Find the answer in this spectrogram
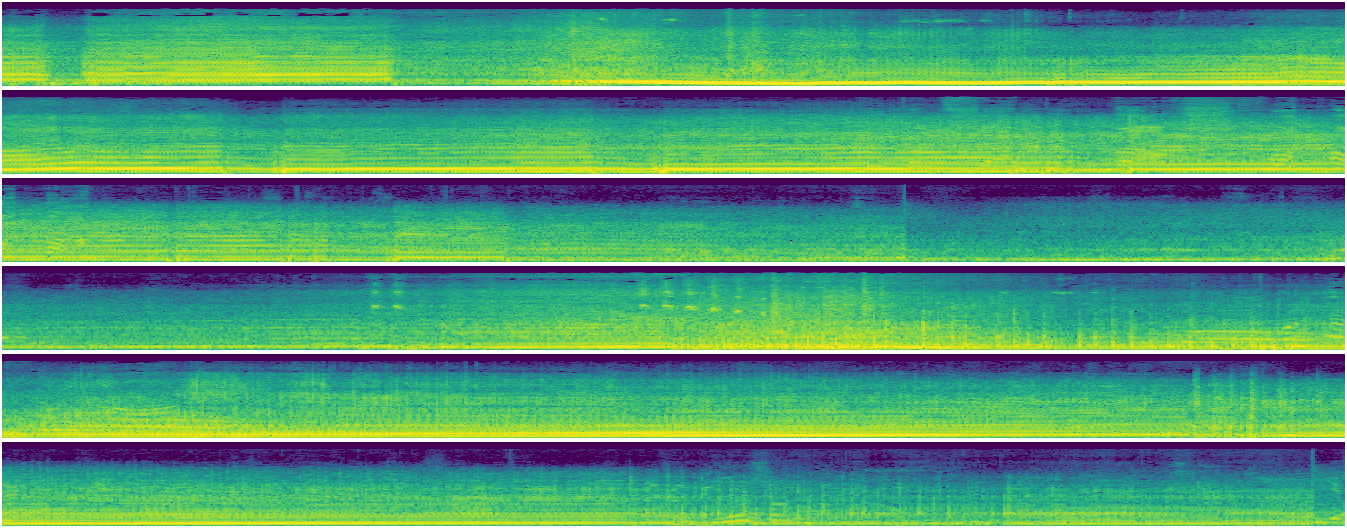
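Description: Two rally cars race past one after the other. Each accelerates hard, its engine pitch climbing through the gears and dropping at each shift. The first is loudest from about two to twelve seconds, and the second builds from about sixteen seconds in.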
